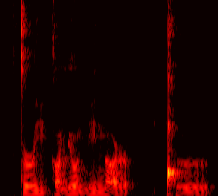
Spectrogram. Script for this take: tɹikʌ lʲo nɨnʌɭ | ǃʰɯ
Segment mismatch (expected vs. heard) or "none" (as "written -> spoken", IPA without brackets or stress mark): ɨ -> i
